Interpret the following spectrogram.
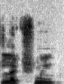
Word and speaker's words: LXME: So it is LXME or you can pronounce it as Lakshmi right.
